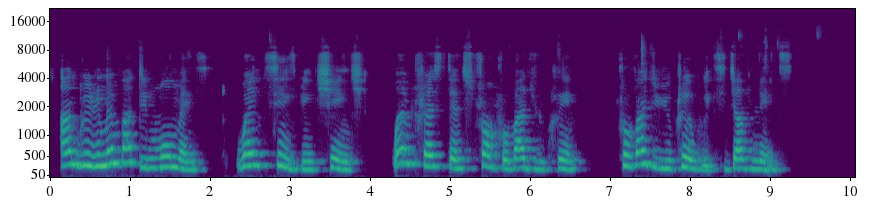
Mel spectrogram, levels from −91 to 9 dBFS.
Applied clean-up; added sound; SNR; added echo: neural mask model Resemble Enhance denoiser.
